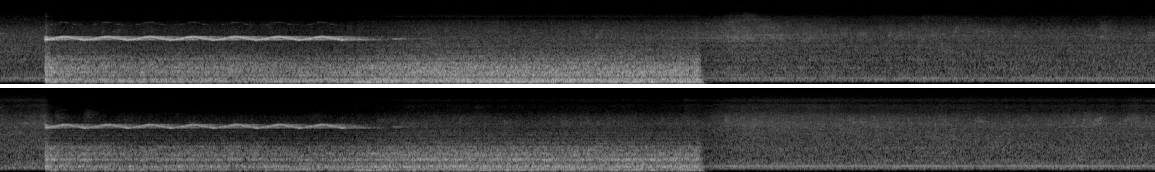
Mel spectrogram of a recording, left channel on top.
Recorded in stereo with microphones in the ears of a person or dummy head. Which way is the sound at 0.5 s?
80° left.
